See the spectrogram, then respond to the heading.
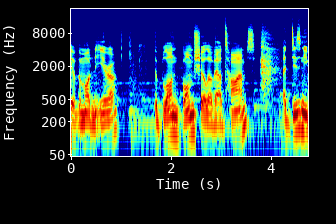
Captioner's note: Robbie laughs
